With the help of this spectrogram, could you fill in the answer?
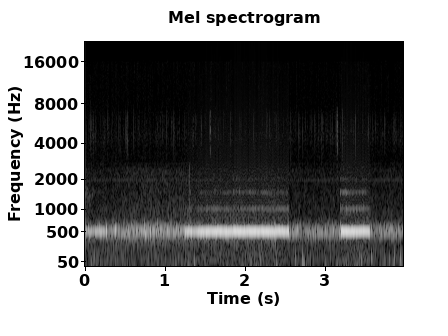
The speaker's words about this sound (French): Il reste une minute de vol, dit Koutiakov. Voilà qu'il envoie son dernier signal à la Terre.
